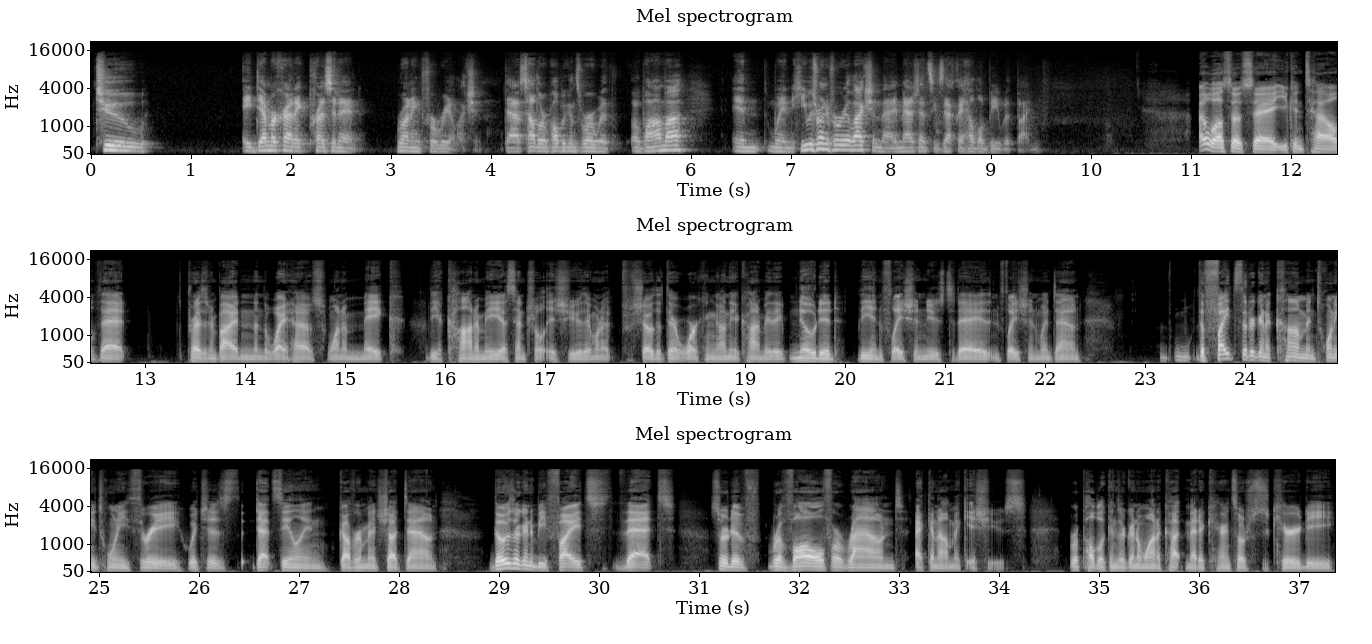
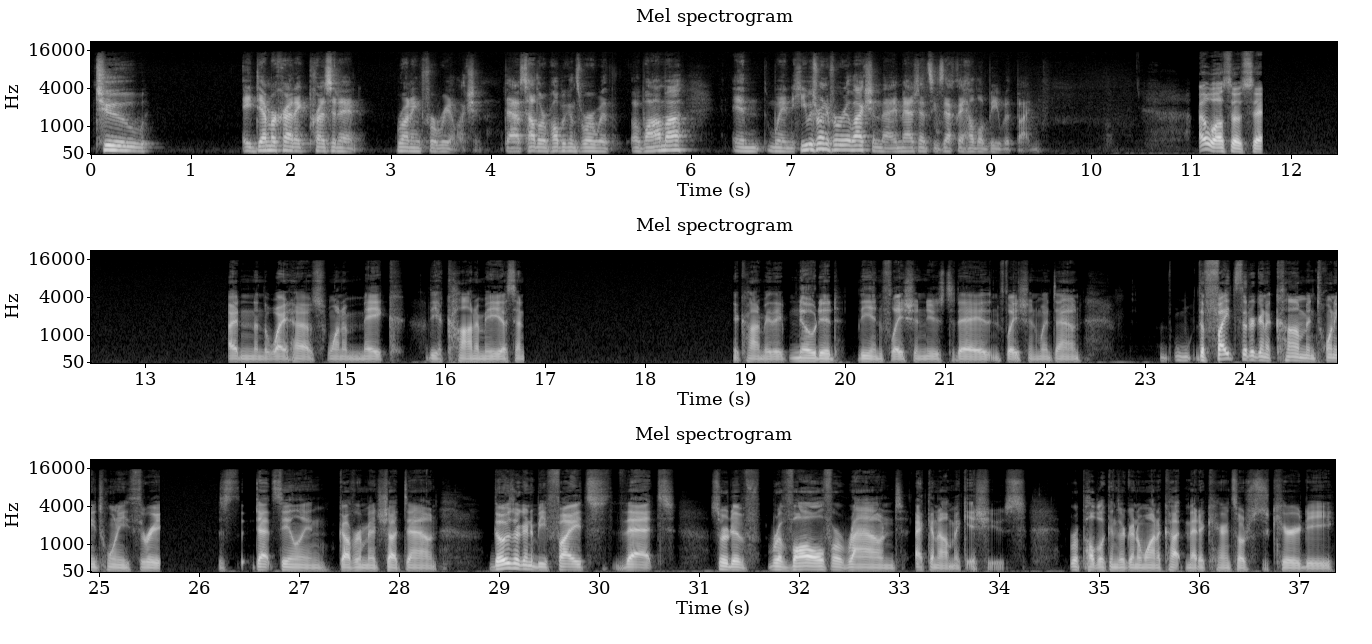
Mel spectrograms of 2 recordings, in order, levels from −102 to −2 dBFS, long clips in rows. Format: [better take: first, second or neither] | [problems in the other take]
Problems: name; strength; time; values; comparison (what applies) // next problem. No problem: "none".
first | audio cutting out; at 12 s for 2 s, at 17 s for 2 s and at 26 s for 0.5 s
